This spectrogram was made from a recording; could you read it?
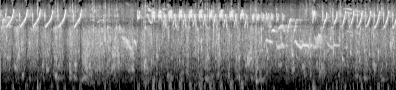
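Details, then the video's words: Burung konin, a sunbird, delivering fast 'tembakan' song for cage-bird masteran: strings of sharp upslurred whistles repeated about four per second, a long chattering stretch, lower warbled phrases, then the upslurs again. "suara burung konin full tembakan"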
